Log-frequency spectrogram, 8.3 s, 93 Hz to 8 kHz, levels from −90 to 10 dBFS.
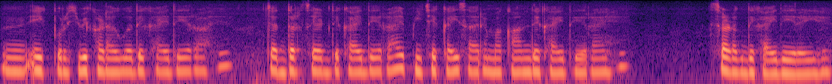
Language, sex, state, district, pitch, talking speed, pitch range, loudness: Hindi, female, Bihar, Darbhanga, 185 Hz, 200 wpm, 180-190 Hz, -18 LUFS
